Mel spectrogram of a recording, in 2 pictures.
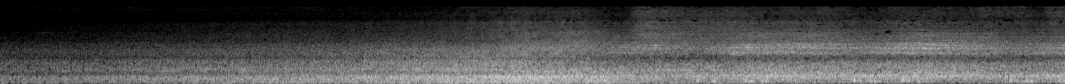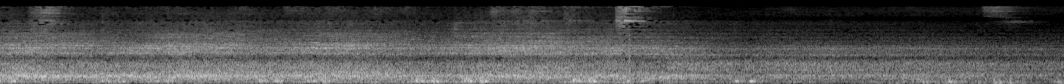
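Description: A passenger train hauled by an EP1 electric locomotive passing close through a station: a rumble of wheels on rail with rapid knocks over the rail joints. It swells to its loudest about five seconds in, holds while the coaches go by, then fades as the train draws away.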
